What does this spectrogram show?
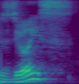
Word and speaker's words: Seuss: Seuss, who's often mispronounced as Dr. Seuss, and Roald Dahl.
